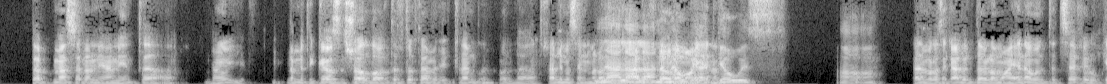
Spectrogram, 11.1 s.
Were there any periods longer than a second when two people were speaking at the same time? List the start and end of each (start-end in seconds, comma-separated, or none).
5.9-7.4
